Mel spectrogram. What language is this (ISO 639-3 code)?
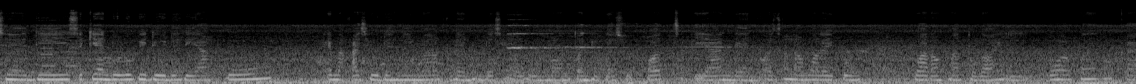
ind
